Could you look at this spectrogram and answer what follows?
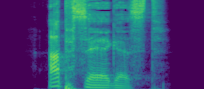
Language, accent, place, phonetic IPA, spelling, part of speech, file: German, Germany, Berlin, [ˈapˌzɛːɡəst], absägest, verb, De-absägest.ogg
- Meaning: second-person singular dependent subjunctive I of absägen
